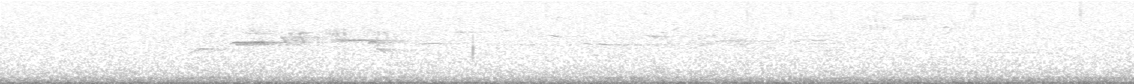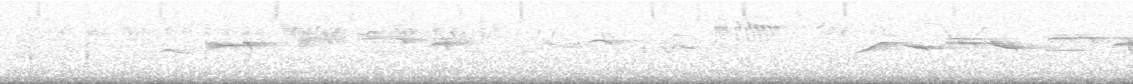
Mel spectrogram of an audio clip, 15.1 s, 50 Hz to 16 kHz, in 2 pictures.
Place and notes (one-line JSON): {"title": "Zakynthos, Řecko - birds calls", "date": "2015-06-11 16:01:00", "description": "Birds call late afternoon under the former quarry.", "latitude": "37.74", "longitude": "20.93", "altitude": "240", "timezone": "Europe/Athens"}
